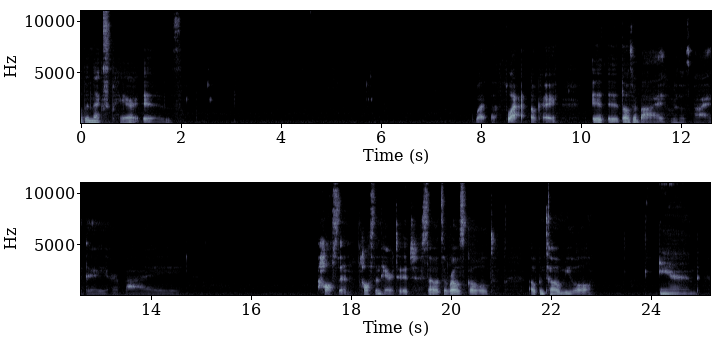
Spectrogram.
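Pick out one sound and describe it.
A woman talks calmly and close by, with pauses.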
